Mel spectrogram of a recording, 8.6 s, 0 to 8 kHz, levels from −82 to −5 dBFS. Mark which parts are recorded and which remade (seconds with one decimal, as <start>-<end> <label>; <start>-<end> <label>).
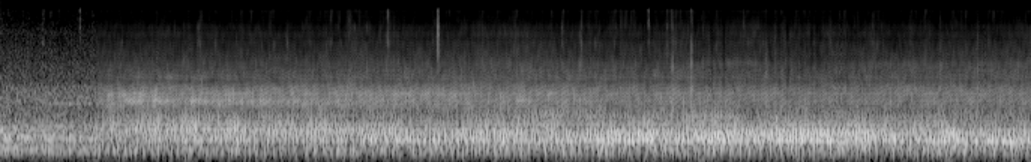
0.0-0.8 recorded; 0.8-8.6 remade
